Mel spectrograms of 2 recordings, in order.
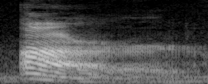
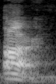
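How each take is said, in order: First: The sound is stretched out long. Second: The sound is clipped short. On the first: The speaker calls it right. "pull it long. Say R" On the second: The speaker calls it wrong. "don't say short. Don't do R"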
